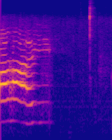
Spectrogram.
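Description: A cat gives one short, close meow with a clear tone that fades after about half a second, leaving near silence broken by a couple of faint ticks.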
